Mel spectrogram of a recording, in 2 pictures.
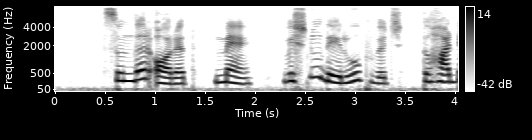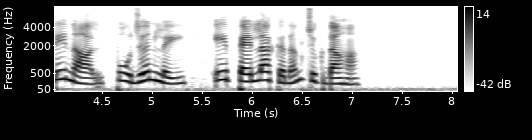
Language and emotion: Punjabi, neutral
